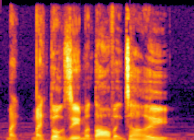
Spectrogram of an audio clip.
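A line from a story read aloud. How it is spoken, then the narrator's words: Shout. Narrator (Vietnamese): Hồng Bonsai hét lên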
